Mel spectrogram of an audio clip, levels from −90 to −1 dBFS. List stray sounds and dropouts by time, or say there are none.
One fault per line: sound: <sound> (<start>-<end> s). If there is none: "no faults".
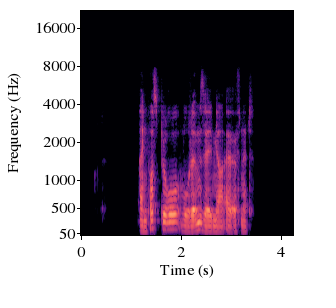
no faults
